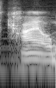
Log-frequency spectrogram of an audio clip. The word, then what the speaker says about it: Kyle: And Cale, your full name is Kyle MacLachlan, but I call you Cale. And I remember why I call you Cale. Dino de Laurentiis could never pronounce Kyle's name, called him Cale.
